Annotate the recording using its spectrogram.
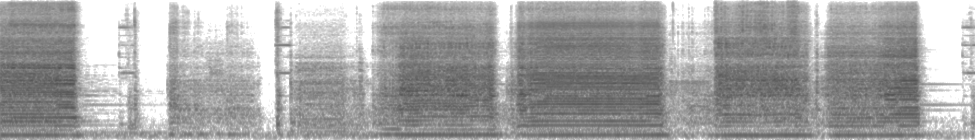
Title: Cricut grinding noise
